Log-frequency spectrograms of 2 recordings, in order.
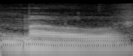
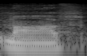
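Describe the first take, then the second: First: The vowel sounds like 'oh', British style. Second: The vowel sounds like 'aw', American style. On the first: This is how the British say it. The speaker calls it wrong. "the British pronounce it mauve" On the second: This is how Americans say it. The speaker calls it right. "Thank you so much for pronou- pronouncing it mauve"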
